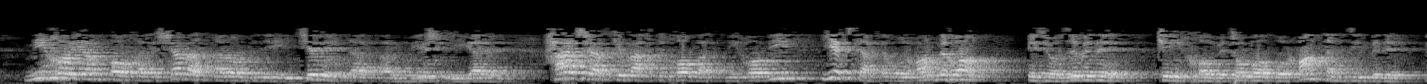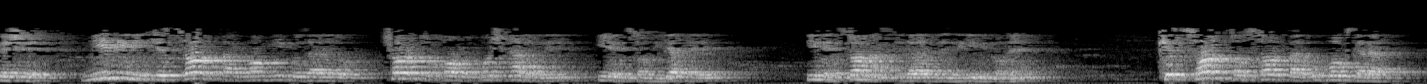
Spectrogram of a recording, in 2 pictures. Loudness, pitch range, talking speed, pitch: -16 LUFS, 175-255 Hz, 120 wpm, 195 Hz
